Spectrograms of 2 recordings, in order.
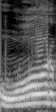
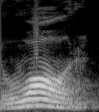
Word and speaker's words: war: आप हमेशा ध्यान रखिएगा, इसको वॉर पढ़ते हैं, वॉर, इस तरह से, ठीक है ना। इंग्लिश ऐसा एक सब्जेक्ट है, जैसा लिखा रहता है वैसा उसका उच्चारण नहीं होता है, लेकिन आप इसको हमेशा ध्यान रखिएगा, वॉर, इसको वार मत पढ़िएगा, वार पढ़ेंगे गलत हो जाएगा, ठीक है ना।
